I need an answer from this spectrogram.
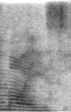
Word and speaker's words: Moyes: Como Eu Era Antes de Você, sempre entre aspas, de Jojo Mais, né? É assim que se pronuncia? É Mois, Jojo Mois.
